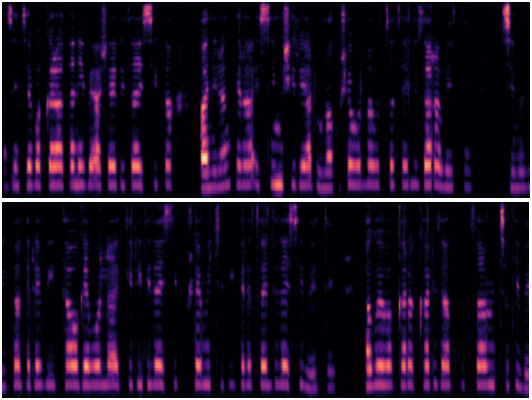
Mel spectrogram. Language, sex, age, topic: Gamo, female, 25-35, government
